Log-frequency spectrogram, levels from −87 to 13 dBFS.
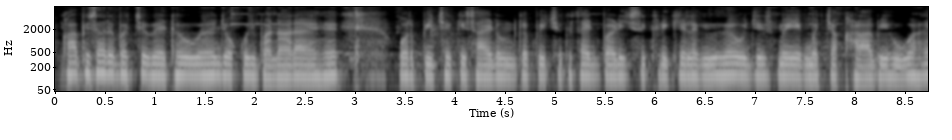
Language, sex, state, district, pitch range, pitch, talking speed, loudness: Magahi, male, Bihar, Gaya, 115-120 Hz, 115 Hz, 220 wpm, -25 LUFS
